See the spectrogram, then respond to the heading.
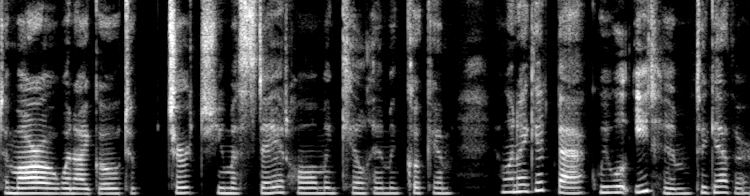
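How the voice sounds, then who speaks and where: Someone uses a put-on character voice at a moderate pace in a very clean recording with a silent background. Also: woman, medium pitch for a woman. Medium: read story.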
